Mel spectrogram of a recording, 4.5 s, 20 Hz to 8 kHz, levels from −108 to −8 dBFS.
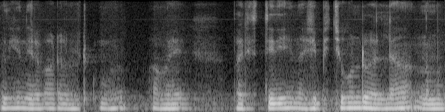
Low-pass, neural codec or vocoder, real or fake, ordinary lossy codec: none; none; real; none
